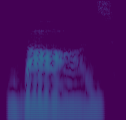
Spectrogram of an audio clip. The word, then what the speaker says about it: vase: Next word, we have the long vowel sound R in British English, vase, vase. And of course, it's a Z sound at the end. Americans use a very different vowel sound, so they say vase, vase, and they use an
